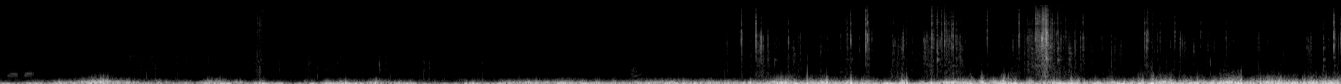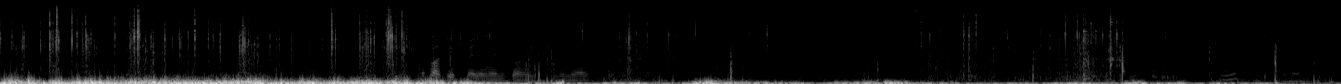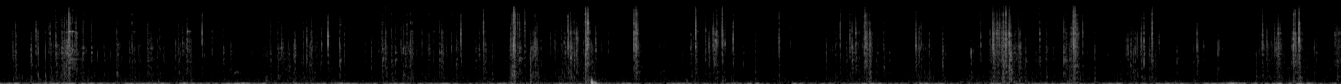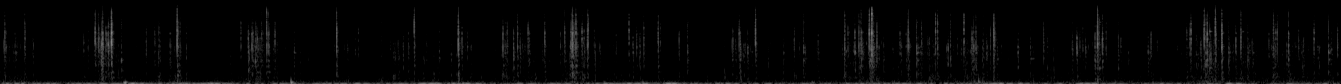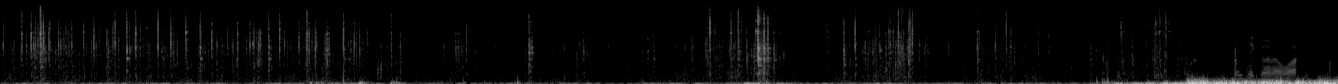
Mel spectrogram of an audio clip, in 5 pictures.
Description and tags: The sound of golf clubs rattling around in a golf bag. Quite of bit of wind noise and crickets, but there are points of clarity. "Golf Bag 2" is better. Recorded on a DR07 mkII in Southwest Florida.
If you can, please share the project you used this in.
